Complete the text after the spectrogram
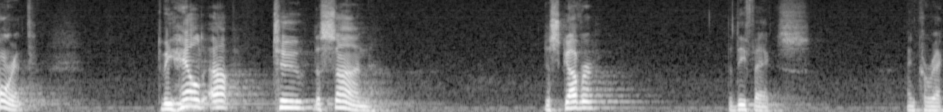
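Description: A middle-aged man preaches with animation through a microphone, in bursts with pauses.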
